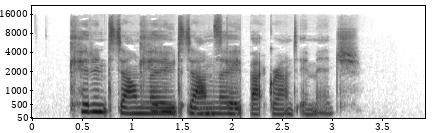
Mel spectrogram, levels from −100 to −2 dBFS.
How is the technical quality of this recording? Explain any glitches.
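The recording has one glitch. From the start to 2.08 s, a doubled audio track plays a second, equally loud copy about 0.7 s behind. It is likely from a duplicated capture path. Unlike an echo, the copy never fades and stops abruptly.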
